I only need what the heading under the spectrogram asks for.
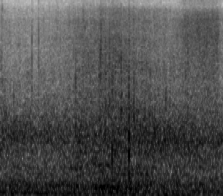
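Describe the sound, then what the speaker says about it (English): Strong wind blows across the Monsal Trail in the Peak District and buffets the microphone in a steady, loud, broadband roar with no break. "As you can see, the wind is picking up."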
